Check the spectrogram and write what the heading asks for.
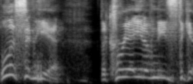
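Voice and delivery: very high, shrill, loud wrestling podcaster voice. Playing up the voice another speaker compared to a wrestling podcaster: imitating an IWC podcaster. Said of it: "You sound like a, uh, podcaster in the I W C".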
